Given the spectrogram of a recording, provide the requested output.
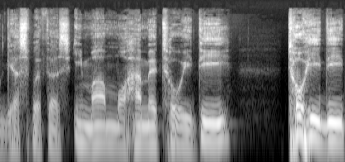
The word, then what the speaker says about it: Tawhidi: Today we have a special guest with us, Imam Muhammad Toidi. Tohidi Tahawidi depending on how you pronounce it. I'm from Iran, Tohidi.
